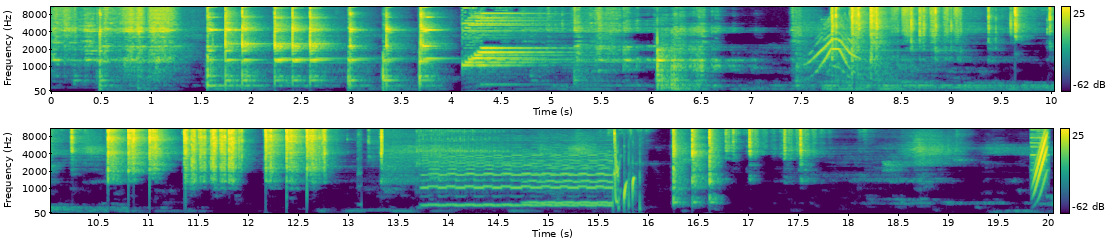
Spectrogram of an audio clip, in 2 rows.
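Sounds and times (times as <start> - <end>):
cartoon cat meowing: 7.4 - 8.1.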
